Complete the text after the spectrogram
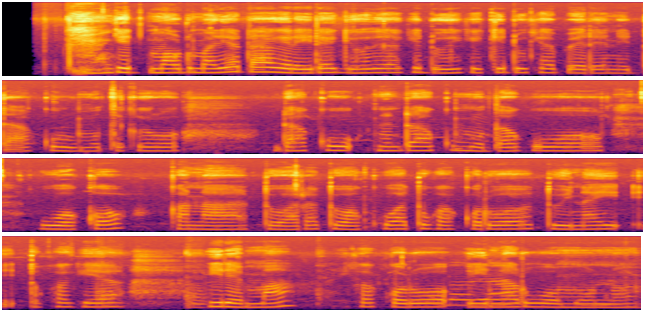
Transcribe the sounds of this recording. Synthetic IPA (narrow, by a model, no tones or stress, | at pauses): kemaodomaɾeadaɣɛɾɛiɾɛɡehoðejakedokekekedokeapɛɾɛneda̰koɾomotekɛɾwɔndakonendakomoðaɣwɔɣwɔkɔkanatoaɾatowakwatokakɔɾwɔtwinatokaɣeaiɾɛmaikakɔɾwɔinaɾuɔmɔnɔ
